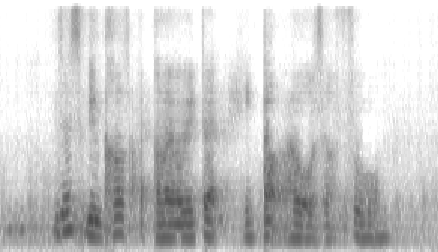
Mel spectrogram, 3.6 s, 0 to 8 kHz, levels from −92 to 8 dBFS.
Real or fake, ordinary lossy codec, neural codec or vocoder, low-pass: fake; AAC, 48 kbps; codec, 16 kHz, 0.5 kbps, FreqCodec, smaller model; 7.2 kHz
